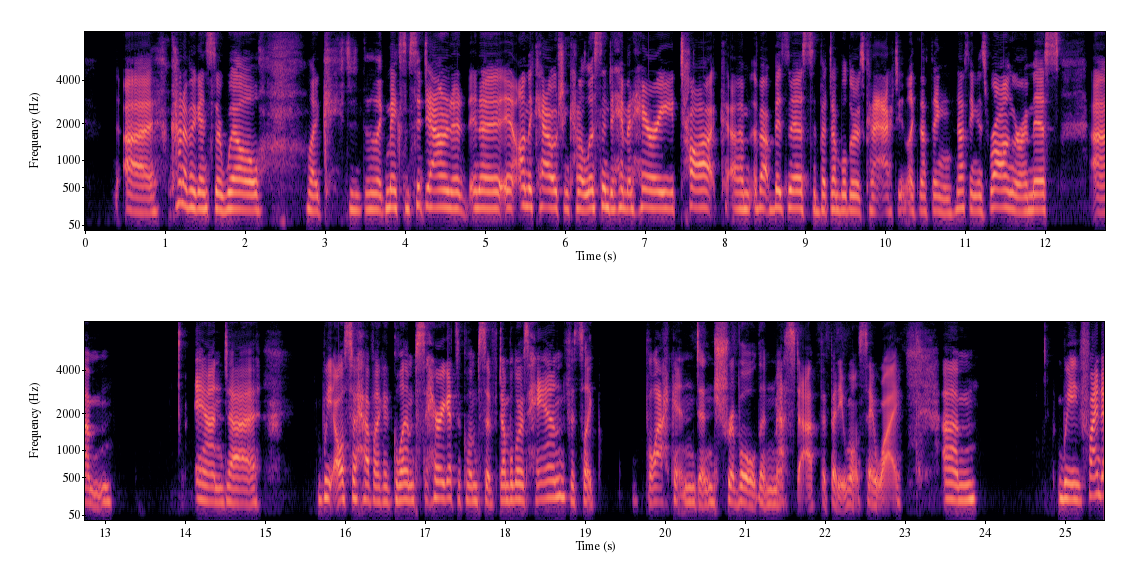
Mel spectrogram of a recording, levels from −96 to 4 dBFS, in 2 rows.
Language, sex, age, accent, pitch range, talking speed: English, female, 20-39, American, 190-230 Hz, 180 wpm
